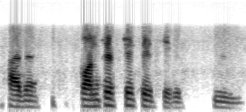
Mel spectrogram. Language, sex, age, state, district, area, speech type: Telugu, male, 30-45, Telangana, Mancherial, rural, conversation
